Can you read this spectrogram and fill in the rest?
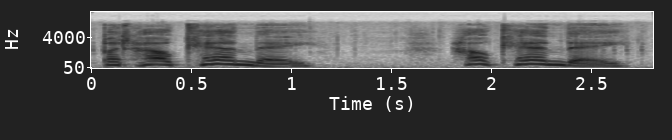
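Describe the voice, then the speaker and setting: A man voicing a melancholy clockwork man who speaks in a shrill, faint, pleading way. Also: expressive, slow pace, gravelly, mellow, slightly rough, muffled recording, full character voice. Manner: pleading, wistful, grows faint and distant.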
